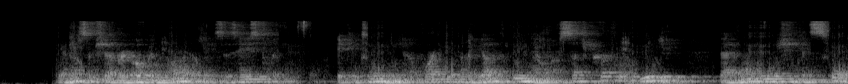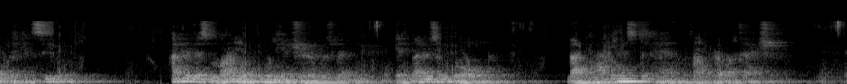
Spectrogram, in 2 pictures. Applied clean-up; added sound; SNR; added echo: neural separator model SepFormer DNS4.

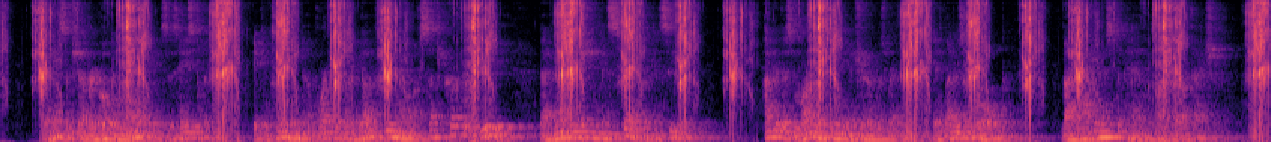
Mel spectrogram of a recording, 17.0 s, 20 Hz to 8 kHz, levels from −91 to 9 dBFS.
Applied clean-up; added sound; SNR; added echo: none; Chewing, mastication; -4 dB; reverberation time 1.0 s.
